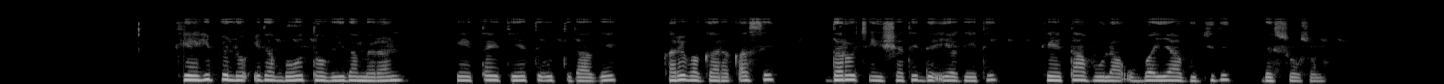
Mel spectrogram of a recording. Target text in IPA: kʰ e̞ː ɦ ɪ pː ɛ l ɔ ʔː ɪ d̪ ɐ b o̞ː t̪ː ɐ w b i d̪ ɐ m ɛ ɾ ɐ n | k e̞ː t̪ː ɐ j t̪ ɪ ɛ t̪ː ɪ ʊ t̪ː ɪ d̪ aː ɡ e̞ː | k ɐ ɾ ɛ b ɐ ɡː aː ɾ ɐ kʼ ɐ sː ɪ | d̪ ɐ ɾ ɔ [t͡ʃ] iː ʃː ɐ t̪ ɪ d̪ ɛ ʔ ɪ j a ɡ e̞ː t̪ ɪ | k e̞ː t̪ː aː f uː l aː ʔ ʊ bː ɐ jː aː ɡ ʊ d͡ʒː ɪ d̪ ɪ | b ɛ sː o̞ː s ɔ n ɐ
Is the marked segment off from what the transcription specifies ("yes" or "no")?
yes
